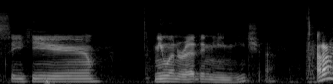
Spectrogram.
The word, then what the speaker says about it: Nietzsche: or the other Bob Dylan's great I mean Nietzsche okay good yeah I said it right cool that's good cuz I mispronounced all the other stuff so I mean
